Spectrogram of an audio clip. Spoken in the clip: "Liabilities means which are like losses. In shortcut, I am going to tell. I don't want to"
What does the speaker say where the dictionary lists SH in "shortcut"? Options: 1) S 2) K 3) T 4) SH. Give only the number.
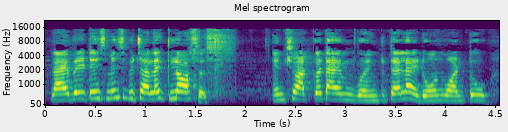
4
